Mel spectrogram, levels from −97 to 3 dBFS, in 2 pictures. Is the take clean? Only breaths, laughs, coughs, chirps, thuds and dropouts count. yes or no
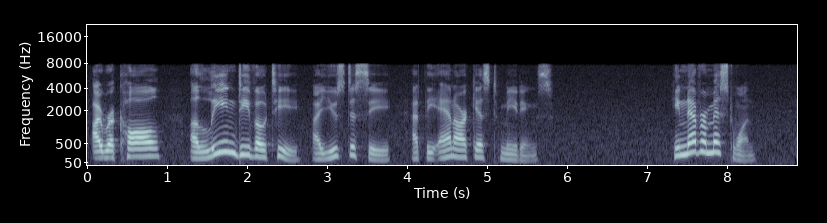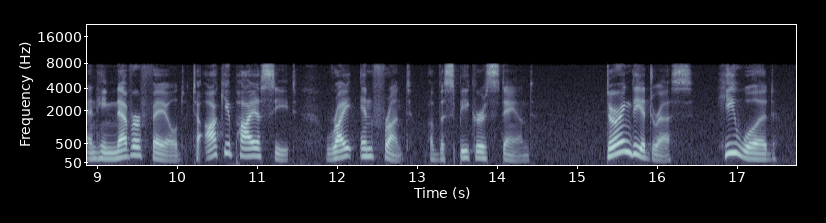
yes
